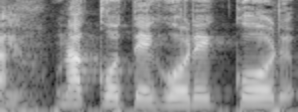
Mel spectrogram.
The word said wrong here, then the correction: cottagecore: ¿cómo se dice eso? – Cottagecore. – Cottagecore, yes.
